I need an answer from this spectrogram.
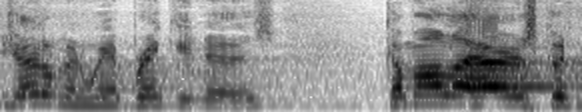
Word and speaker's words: Kamala: Suggests that if he was going to put the emphasis on the last syllable of Kamala when it's Kamala, then maybe she should do the same and refer to him as Don Old.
